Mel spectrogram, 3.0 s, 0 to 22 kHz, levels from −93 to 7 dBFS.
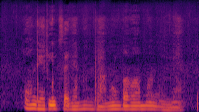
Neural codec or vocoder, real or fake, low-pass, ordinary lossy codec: codec, 44.1 kHz, 3.4 kbps, Pupu-Codec; fake; none; none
